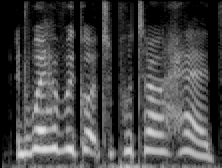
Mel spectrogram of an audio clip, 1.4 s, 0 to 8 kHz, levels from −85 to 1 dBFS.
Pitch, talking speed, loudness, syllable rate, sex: 290 Hz, 390 wpm, -18 LUFS, 8.3 syllables/s, female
